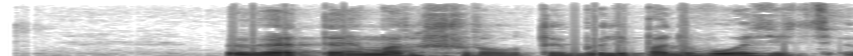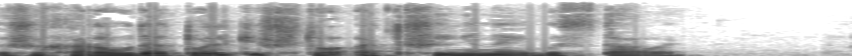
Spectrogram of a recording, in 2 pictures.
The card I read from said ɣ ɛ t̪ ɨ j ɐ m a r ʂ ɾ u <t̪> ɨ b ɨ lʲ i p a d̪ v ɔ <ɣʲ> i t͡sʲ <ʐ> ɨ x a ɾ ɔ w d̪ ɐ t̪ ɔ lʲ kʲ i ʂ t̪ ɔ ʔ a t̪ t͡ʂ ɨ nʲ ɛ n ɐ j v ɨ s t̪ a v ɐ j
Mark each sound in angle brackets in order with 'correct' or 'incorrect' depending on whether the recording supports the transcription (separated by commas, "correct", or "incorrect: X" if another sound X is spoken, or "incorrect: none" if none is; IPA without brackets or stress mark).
correct, incorrect: zʲ, correct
